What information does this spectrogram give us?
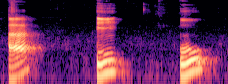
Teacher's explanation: Huruf hamzah kita ucapkan dari pangkal tenggorokan. Pangkal tenggorokan adalah pita suara kita.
